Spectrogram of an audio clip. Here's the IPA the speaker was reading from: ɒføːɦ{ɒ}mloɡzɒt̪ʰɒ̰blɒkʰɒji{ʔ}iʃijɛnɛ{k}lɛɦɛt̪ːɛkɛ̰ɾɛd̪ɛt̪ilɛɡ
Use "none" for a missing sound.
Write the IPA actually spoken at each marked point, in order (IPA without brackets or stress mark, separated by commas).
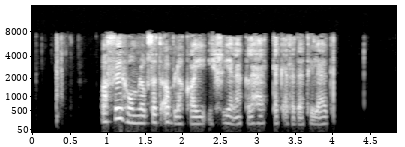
o, ʔ, k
